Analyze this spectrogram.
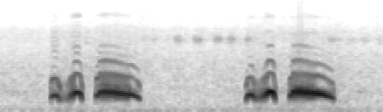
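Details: Decoy spotted dove delivering 'karam pa' wild-style song with 'khat' and 'nun' notes: two repeated phrases about two seconds apart, each two quick rising coos then a long mellow falling coo.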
